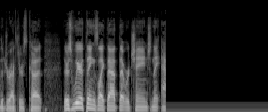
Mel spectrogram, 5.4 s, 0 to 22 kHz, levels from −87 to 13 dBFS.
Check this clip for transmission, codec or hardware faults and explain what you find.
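There is one fault, an audio dropout to a faint residue, starting at 3.31 s, just after "were changed and they", and lasting to the end. The speech stops abruptly, leaving only mains hum roughly 35 dB below the speech level, most likely because the signal feed was lost while the input stayed open and live. The waveform collapses to a thin, steady band, and the spectrogram shows only narrow hum lines at the low end.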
